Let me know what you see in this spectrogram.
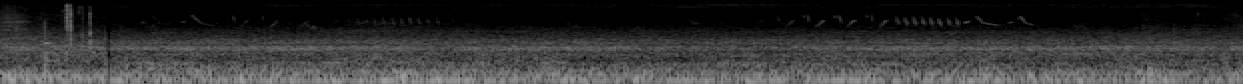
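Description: Small birds chirping and trilling in short bursts, over a steady low wind rumble on the microphone, with a sharp click about half a second in.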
